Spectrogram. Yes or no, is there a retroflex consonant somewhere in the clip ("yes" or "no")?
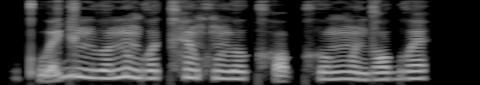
no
